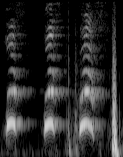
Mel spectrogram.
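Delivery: very high, very loud woof woof barks; loud dog barking. A narrator's reading. The dog finding the rabbits, loud yapping barks. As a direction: bark like a big excited dog. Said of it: "The sound of a dog barking".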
